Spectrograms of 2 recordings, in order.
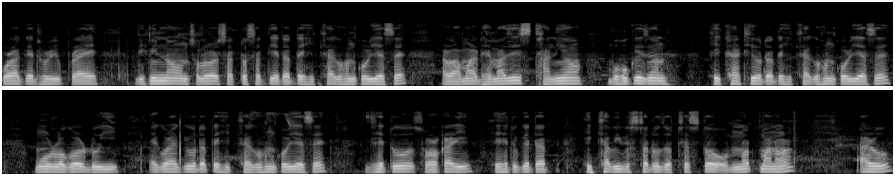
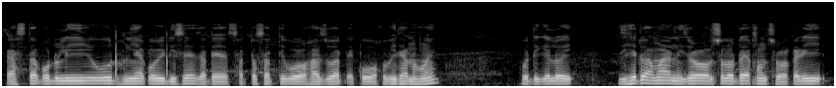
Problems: constant background noise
